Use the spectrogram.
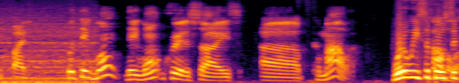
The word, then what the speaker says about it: Kamala: Kamala. That's all you have to do, Kamala.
